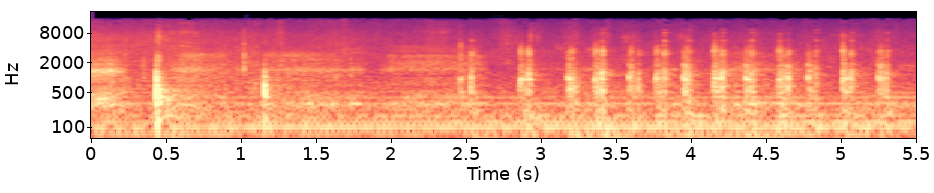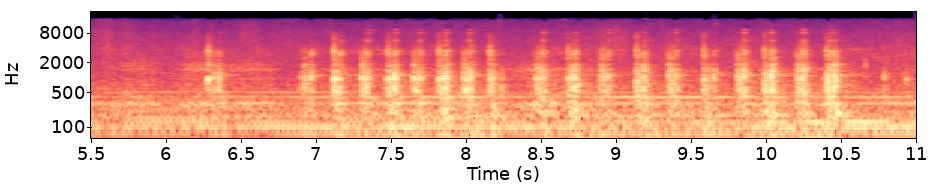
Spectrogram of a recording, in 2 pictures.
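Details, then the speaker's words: AMC Eagle driveline rocked by hand, not in 4WD, gives uneven dry clicks and clunks from excess play in the transfer case. Owner suspects a worn chain and that the fluid may be low. "Yeah, it's a bit of play coming from the and you can hear the clunking from the transfer case, so that could be some of it right there."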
